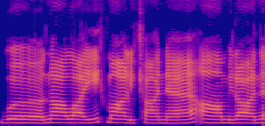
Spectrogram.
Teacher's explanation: Nalayiq, malikanə, amiranə sözlərində A-ların hər biri uzanır.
